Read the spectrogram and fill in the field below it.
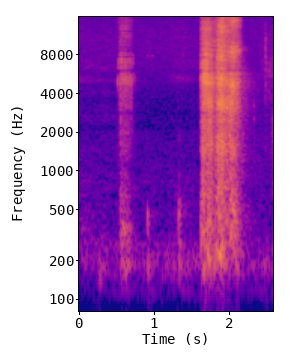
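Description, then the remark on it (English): A brief sniff, then a loud, breathy sneeze bursts out and trails off, with no talking around it. “Sorry, I have the sniffles.”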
